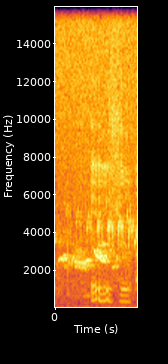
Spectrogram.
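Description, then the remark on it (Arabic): Birds call in a quick, chattering run of warbling, rising and falling notes, with a couple of sharp chirps toward the end and no voices. “ما أجمل هذا الطيور.”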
